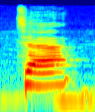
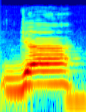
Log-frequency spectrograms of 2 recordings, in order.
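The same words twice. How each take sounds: First: Breath is pushed out strongly with the sound. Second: Breath is held back with the sound. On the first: The speaker calls it wrong. "Bukan ja, ja, ja" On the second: The speaker calls it right. "tetap diupayakan ditahan"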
